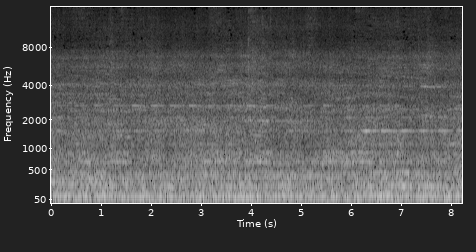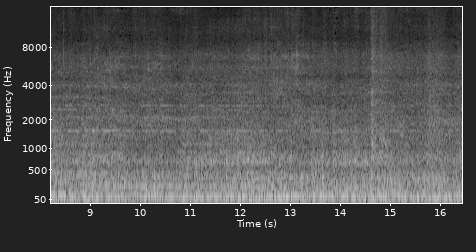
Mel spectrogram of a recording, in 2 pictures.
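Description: Freight train of enclosed autorack cars rolling past at close range, a steady rumble of wheels on the rails.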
